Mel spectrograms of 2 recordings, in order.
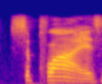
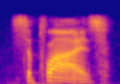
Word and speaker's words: supplies: one is the word supplies instead of so please supplies supply okay uh with the z sound there at the end supplies supplies okay s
